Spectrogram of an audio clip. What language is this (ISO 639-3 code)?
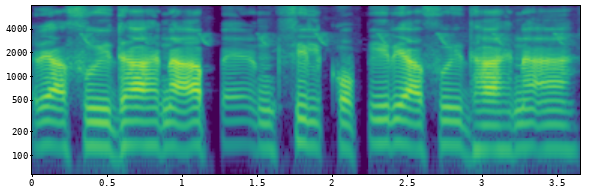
sat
